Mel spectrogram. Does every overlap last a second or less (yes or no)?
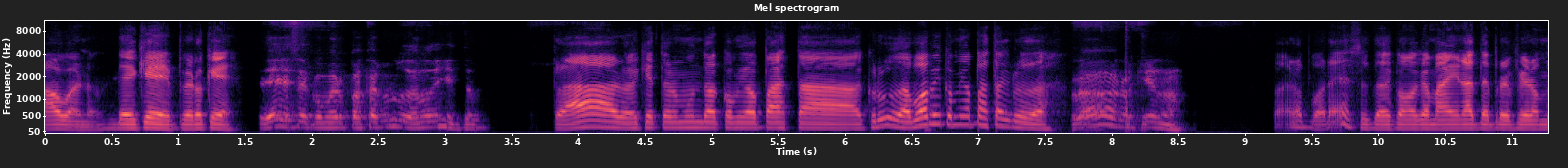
yes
